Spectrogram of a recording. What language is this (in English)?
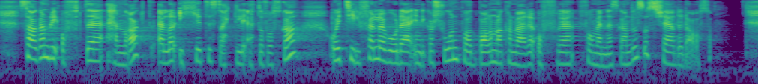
Norwegian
